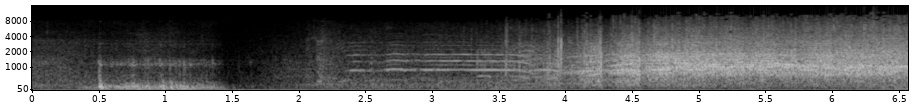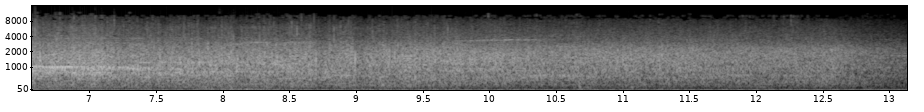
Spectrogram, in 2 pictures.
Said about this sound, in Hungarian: A kedves hallgatók hallhatták ugye, hogy sokan vannak, hiszen a taps vihar az nagy volt ma is, és ezennel véget is ért a mai audiencia.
